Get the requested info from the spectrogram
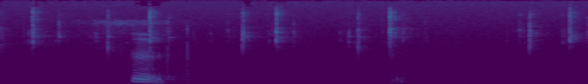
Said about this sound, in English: you typing while we're talking? You're not even focused on what I'm saying? Oh, fuck, mate. No, I'm not typing. Oh, yes, you are.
